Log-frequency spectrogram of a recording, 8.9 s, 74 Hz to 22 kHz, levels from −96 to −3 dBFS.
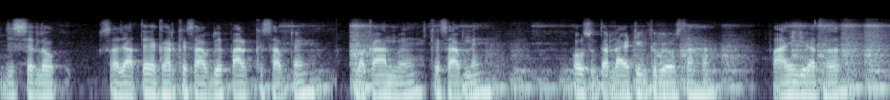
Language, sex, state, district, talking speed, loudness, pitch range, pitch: Hindi, male, Uttar Pradesh, Varanasi, 155 wpm, -20 LUFS, 100-120 Hz, 105 Hz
